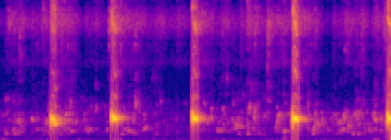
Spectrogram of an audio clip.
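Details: Trucuk, or yellow-vented bulbul, song used as a lure to provoke other trucuk into singing: short bright notes repeated roughly every half second to one second, each a brief burst with faint higher overtones, separated by silence.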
